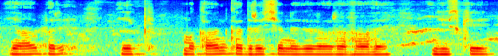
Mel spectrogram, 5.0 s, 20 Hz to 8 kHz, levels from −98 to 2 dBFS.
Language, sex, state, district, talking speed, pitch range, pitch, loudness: Hindi, male, Arunachal Pradesh, Lower Dibang Valley, 130 wpm, 140-150 Hz, 145 Hz, -13 LUFS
